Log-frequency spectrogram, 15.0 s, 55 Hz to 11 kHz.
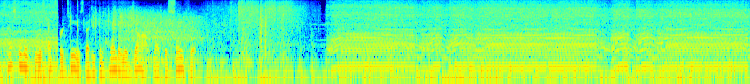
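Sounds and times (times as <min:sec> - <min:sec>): chainsaw cutting at high revs: 0:00.0 - 0:01.2, 0:06.5 - 0:15.0.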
